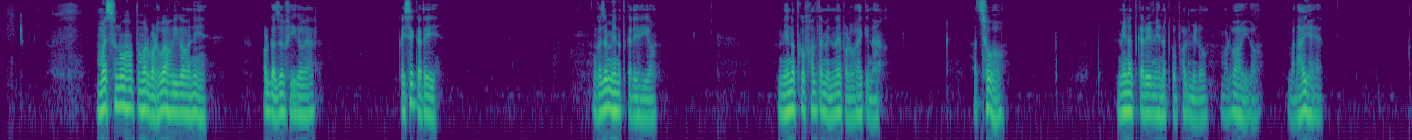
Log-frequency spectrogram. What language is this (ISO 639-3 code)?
thr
